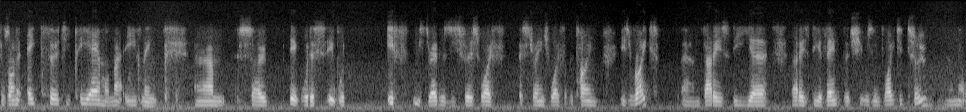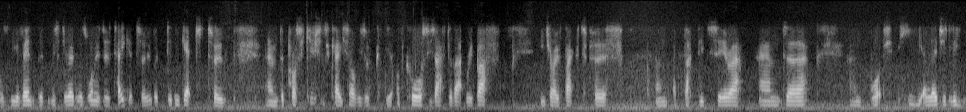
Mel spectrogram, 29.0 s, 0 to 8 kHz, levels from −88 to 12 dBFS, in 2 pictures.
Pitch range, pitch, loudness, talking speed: 100-110 Hz, 105 Hz, -19 LUFS, 175 wpm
